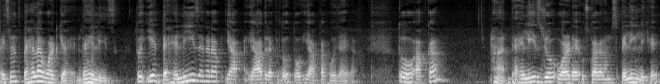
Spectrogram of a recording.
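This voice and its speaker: A man's voice: mid-range voice, dark tone. A young man from India teaching biology for an entrance exam, explaining step by step and repeating his points.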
